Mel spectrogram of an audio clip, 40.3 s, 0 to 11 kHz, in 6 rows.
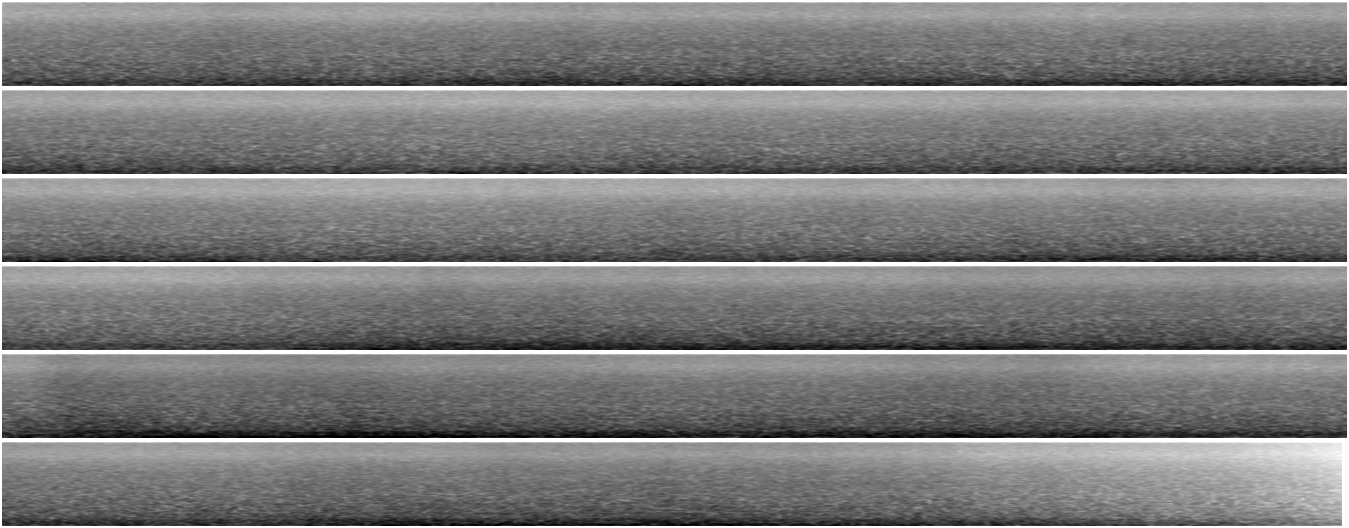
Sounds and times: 0.0s waves 40.0s
0.0s wind 40.3s

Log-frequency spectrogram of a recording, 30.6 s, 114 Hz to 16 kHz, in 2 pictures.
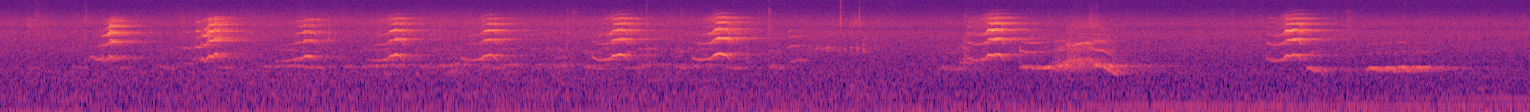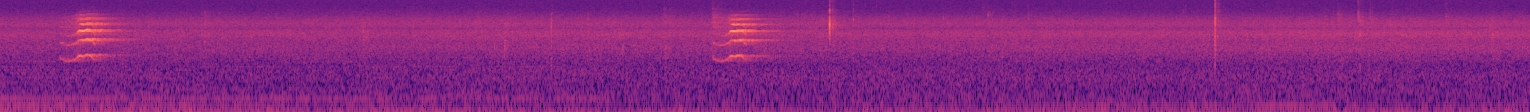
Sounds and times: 0.0s Owl-couple in the woods 16.8s
22.4s Owl-couple in the woods 23.2s

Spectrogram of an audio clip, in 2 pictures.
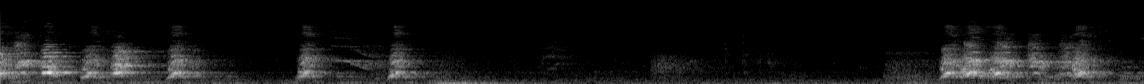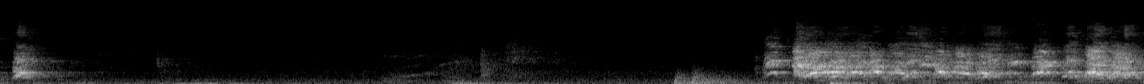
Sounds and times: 0.0s Dogs barking 4.5s
9.0s Dogs barking 12.4s
19.0s Dogs barking 22.8s

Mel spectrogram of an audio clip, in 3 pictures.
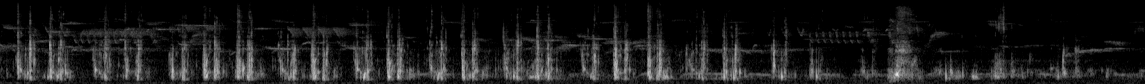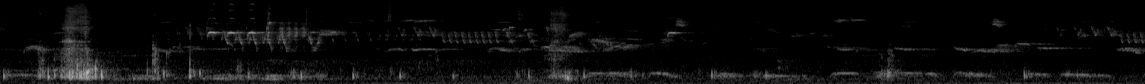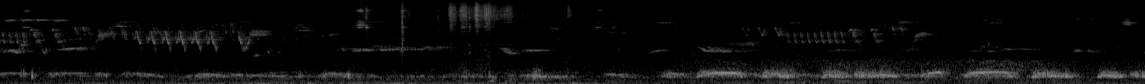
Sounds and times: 0.0s Dog drinking 15.5s
26.4s wings rustling 28.7s

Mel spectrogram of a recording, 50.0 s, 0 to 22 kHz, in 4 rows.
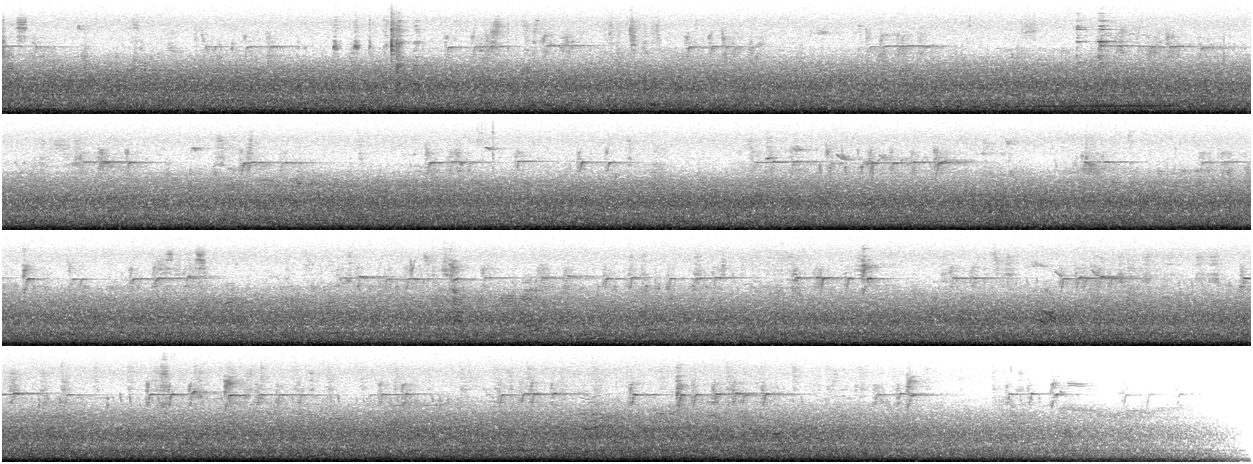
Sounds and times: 0.0s deep city traffic hum 49.9s

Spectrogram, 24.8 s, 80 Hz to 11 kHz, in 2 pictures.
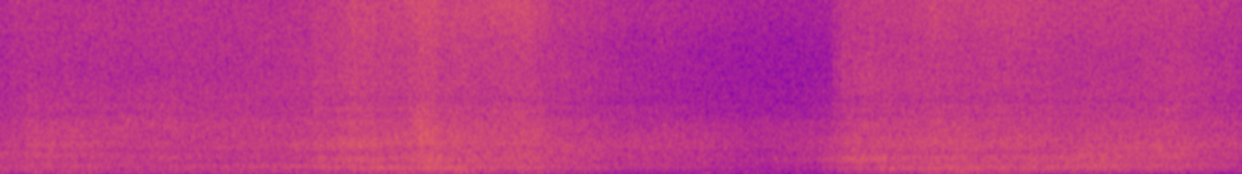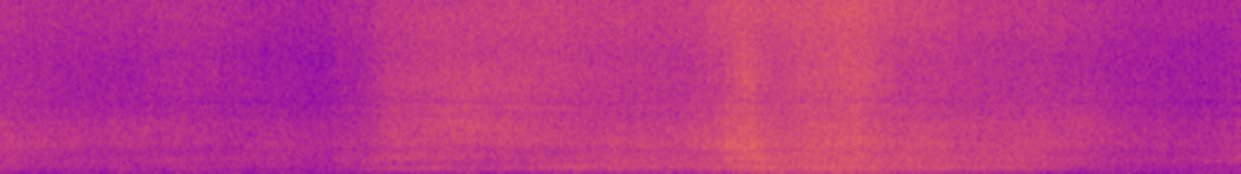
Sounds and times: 0.0s waves 13.0s
14.0s waves 24.8s

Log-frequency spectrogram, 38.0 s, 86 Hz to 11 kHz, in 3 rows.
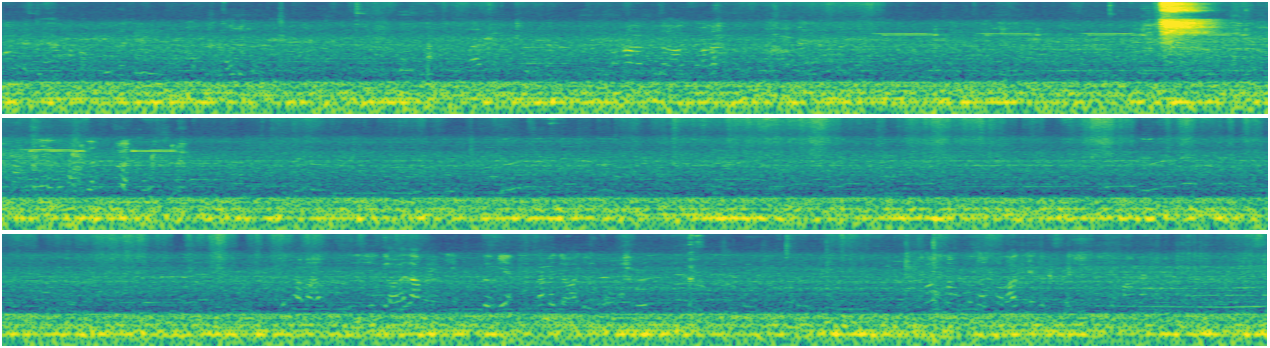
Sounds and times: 0.0s Line 8 (Shanghai Metro) 37.9s

